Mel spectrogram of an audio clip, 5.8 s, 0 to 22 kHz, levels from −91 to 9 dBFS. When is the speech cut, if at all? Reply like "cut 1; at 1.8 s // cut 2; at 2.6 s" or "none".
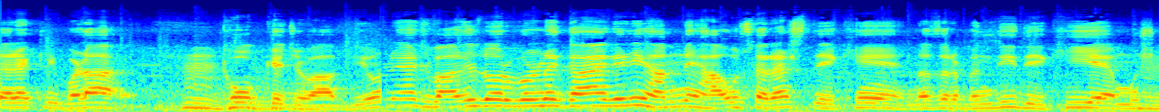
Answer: cut 1; at 2.0 s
